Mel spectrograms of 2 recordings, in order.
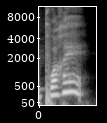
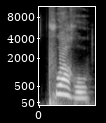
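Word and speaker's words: Poirot: oh vous devez être monsieur Poiret poireau rectifia-t-il en accentuant sur la dernière syllabe Hercule poireau pour vous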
